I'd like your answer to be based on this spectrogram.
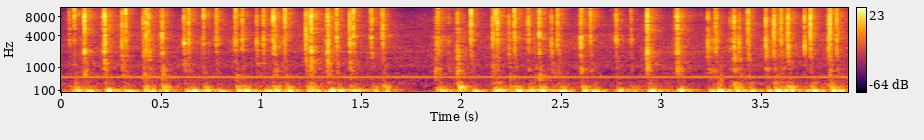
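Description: Fingertips of both hands type steadily on a full-size Razer Fire gaming keyboard with plastic keycaps, mechanical switches and an RGB backlight. The result is a fast, even stream of short, dull clacks with a deep thump beneath each press and a brief pause near the middle, over a faint steady hum.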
